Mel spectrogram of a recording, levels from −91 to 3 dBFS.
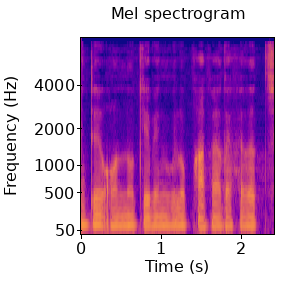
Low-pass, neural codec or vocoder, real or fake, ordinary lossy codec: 7.2 kHz; autoencoder, 48 kHz, 32 numbers a frame, DAC-VAE, trained on Japanese speech; fake; none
